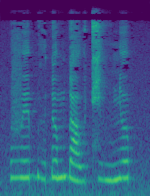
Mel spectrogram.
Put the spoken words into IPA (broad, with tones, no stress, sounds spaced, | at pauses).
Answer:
v e˨˦ ɓ ɨ̤˨˩ ɗ ə˨˦ m ɗ a˧˩ w t͡ɕ ɨ̤˨˩ ŋ ɲ ə˦˥ p̚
